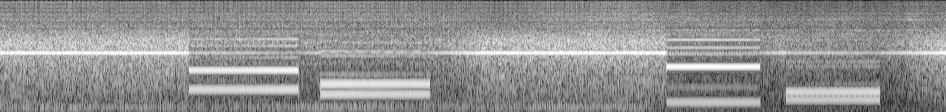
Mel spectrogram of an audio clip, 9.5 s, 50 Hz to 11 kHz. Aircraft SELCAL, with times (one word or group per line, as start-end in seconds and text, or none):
1.9-4.3 JR-GL
6.7-8.8 BS-DH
